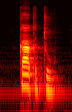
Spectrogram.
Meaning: cockatoo, parrot of the family Cacatuidae
- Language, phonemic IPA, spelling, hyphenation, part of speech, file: Dutch, /ˈkɑ.kəˌtu/, kaketoe, ka‧ke‧toe, noun, Nl-kaketoe.ogg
